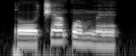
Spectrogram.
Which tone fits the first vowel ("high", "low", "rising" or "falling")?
low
